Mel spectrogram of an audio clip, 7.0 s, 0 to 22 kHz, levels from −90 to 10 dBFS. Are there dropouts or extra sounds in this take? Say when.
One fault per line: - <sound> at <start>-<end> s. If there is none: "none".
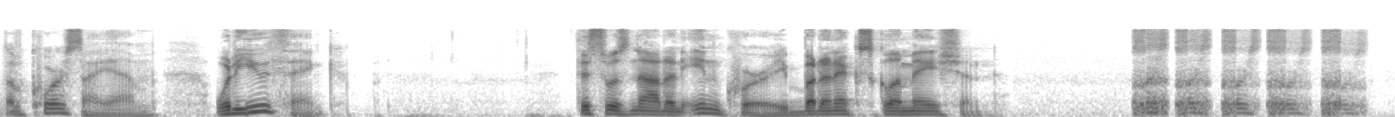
- laugh at 5.7-6.8 s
